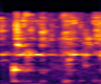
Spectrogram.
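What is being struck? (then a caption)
Tumbler containing water. A tumbler with water inside is moved so the liquid sloshes, giving a faint, short watery swish. Higher-pitched trickling and a soft ringing tone come through, with two brief bursts.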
